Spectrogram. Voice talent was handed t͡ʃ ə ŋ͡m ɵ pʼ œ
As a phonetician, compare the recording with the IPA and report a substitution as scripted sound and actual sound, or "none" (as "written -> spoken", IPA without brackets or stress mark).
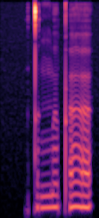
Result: t͡ʃ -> t̪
